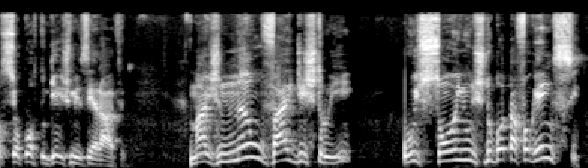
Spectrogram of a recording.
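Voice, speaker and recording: A man with a Brazilian accent and a husky voice, delivering an indignant, emphatic football fan rant that keeps hammering phrases. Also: high-pitched.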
